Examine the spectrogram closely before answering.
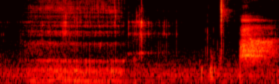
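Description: Drinking sounds with liquid noise, then a couple of sharp wet lip smacks and a breathy, satisfied exhale at the end.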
